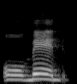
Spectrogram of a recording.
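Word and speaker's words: עובד: Hay otra palabra que se escribe exactamente con las mismas consonantes, pero se lee de una forma diferente y es Obed. Y Obed significa siervo o trabajador.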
